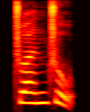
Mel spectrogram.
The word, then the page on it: 专注: zhuān zhù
